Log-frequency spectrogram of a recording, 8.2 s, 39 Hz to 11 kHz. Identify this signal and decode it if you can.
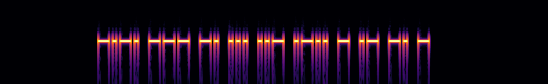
Morse code, heard as a keyed tone, about 22 wpm, 700 Hz. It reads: CONSULTANT
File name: practice / 22wpm / 10 Letter Words - First 3 Letters Given - 22wpm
